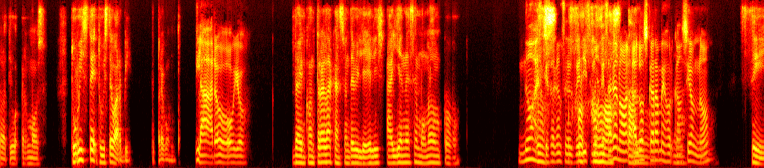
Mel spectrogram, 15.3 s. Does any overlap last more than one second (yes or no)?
yes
